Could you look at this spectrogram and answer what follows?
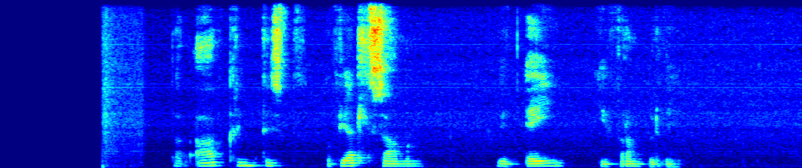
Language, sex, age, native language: Icelandic, male, 40-49, Icelandic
